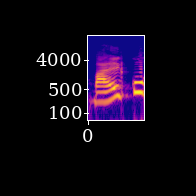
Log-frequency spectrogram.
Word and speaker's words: 맑고: 자, 맑고 같은 경우는 리을 기억 다음에 기억이 나왔네요. 그치? 리을 기억 다음에 기억. 그러니까 이때는 앞자음으로 가서 리을, 맑고라고 발음하시면 된다고요.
